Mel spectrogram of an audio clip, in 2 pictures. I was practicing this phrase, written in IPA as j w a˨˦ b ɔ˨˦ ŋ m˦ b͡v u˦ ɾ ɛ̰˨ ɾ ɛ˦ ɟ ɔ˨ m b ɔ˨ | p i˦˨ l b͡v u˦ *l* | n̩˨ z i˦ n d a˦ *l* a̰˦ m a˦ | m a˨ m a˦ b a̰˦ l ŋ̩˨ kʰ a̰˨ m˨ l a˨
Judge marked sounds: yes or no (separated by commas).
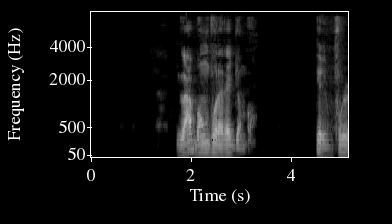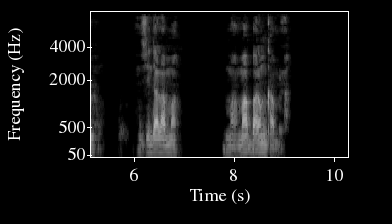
yes, yes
